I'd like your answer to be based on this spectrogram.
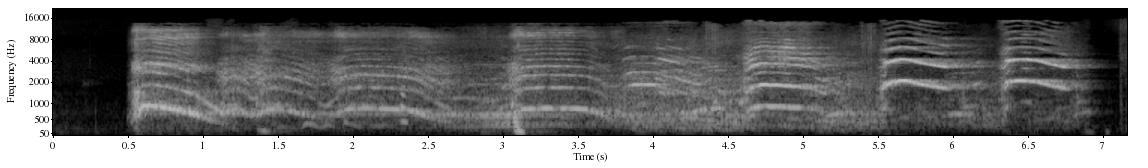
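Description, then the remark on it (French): A person loudly imitates a seagull at the 2022 world seagull-cry championship in Berg, in the Nord region, letting out a long run of shrill, wavering cries that rise and fall, ending with a few sharp squawks, without pause. “C'était hier à Berg, dans le Nord, le championnat du monde de cri de la mouette, championnat du monde. Et j'ai bien dit de cri de la mouette.”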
